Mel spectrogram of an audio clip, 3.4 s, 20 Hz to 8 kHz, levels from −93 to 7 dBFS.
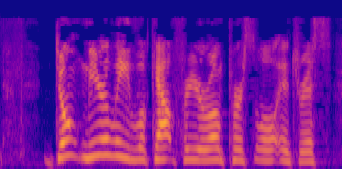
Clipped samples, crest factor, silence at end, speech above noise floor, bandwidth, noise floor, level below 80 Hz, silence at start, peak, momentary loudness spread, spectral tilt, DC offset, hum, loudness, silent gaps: under 0.1%; 22 dB; 0.25 s; 27 dB; 5.8 kHz; -52 dBFS; -80 dBFS; 0.45 s; -4 dBFS; 12 LU; -9.5 dB/octave; under 0.1%; none; -25 LUFS; none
